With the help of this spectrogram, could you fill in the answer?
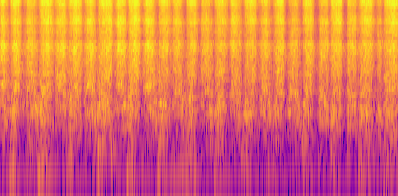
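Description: A long-handled stiff-bristle push brush scrubs a large, dirty, rainbow-colored woven rug that lies flat on the floor, soaked and foamy, with rubbing and scratching strokes along the pile. Quick, steady back-and-forth strokes make a continuous bright, hissing scratch with a wet swish and very little low end.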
